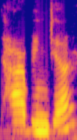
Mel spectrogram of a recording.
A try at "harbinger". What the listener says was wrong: Harbinger. Very good.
